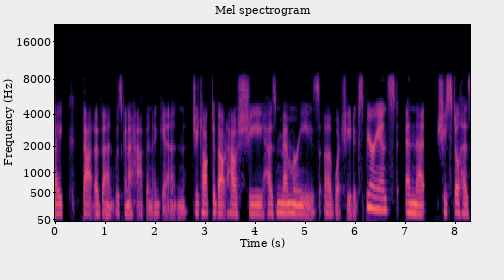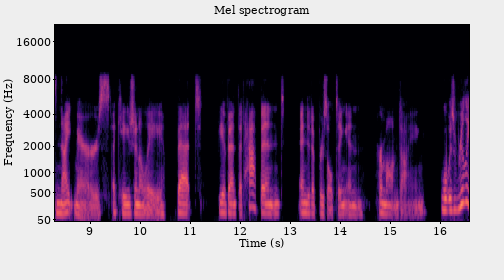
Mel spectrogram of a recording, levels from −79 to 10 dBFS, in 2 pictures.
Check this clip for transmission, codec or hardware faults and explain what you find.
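Two kinds of transmission fault appear in the speech, both from packet loss on a call path.

Lost packets rebuilt from error correction occur at 4.09 to 4.15 s, right after "talked about how", and at 5.03 s, just before "of what she'd experienced". The first covers two packets, about 40 ms of rebuilt audio; the second is a single 20 ms packet. In each case the following packet carried a low-bitrate copy of the lost one (Opus in-band FEC), and the decoder played that copy. There is no gap, just a brief stretch that sounds rougher and noisier than the frames around it.

Scattered short gaps run from 7.89 to 15.93 s, starting after "experienced and that she". Roughly seven separate losses fall across this stretch, with about 140 ms of audio missing in total. Each hole was patched by continuing the last sound, so they come through as short ticks or smears rather than silences. The longest is around 30 ms, and concealment covers only about 2 percent of the span, so the sound between the patches stays clear.

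The audio passed through a WebRTC call path using the Opus codec. Content stops at 8 kHz, which fits wideband operation, and the coding noise is consistent with a bitrate around 24 kbps.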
